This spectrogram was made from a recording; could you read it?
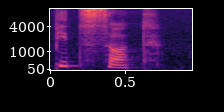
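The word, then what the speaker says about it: Pizzot (пятьсот): Also wird geschrieben Pet Sot, ausgesprochen Pizzot. Pizzot.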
